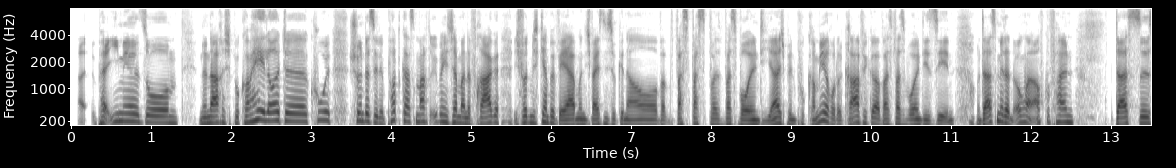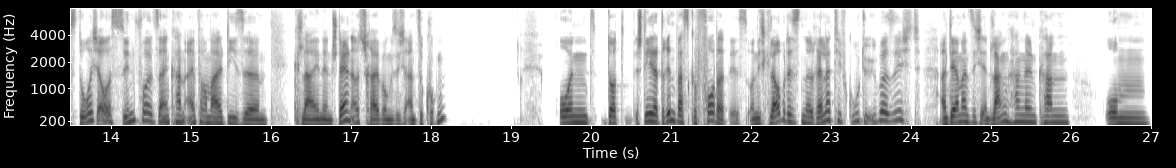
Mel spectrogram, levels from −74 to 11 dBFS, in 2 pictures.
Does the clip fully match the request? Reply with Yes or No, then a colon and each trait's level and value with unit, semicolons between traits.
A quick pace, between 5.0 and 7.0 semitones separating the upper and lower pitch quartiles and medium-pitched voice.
Yes: fast, 210 wpm; average, 5.3 semitones; medium, 150 Hz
